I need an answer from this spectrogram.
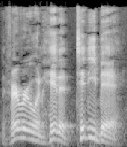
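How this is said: It is said in a put-on Australian accent.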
